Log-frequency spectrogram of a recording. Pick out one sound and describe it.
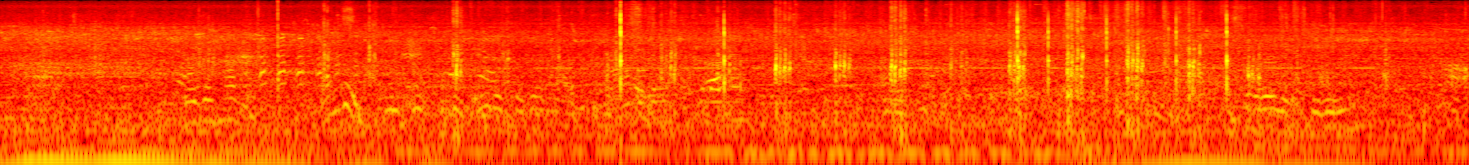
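Horse hooves thud on soft dirt.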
